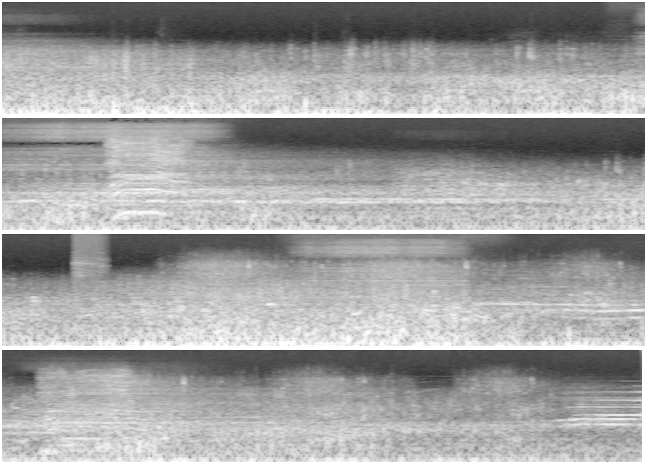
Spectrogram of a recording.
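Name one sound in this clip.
Deep water rumbles low and muffled all around.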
